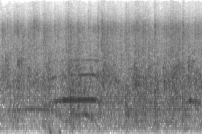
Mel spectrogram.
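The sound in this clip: An audience applauds to welcome a film director on stage at a theater, a dense, steady clapping that holds at an even level throughout.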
